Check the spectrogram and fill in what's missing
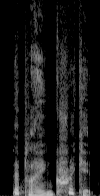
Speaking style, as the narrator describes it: muttered Arthur

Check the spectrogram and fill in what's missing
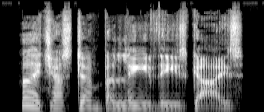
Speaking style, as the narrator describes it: muttered Ford

